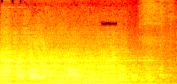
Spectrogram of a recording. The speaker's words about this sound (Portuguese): Em protesto, motoristas de caminhões fizeram um buzinaço por ruas e avenidas de Belo Horizonte.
